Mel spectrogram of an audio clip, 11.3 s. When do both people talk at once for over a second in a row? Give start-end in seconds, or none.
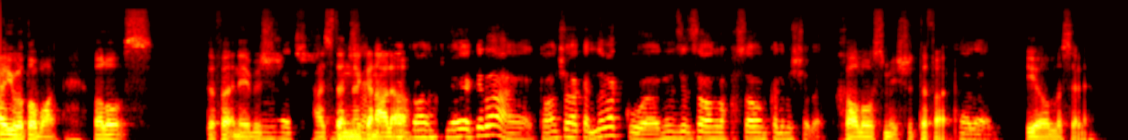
2.5-4.3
